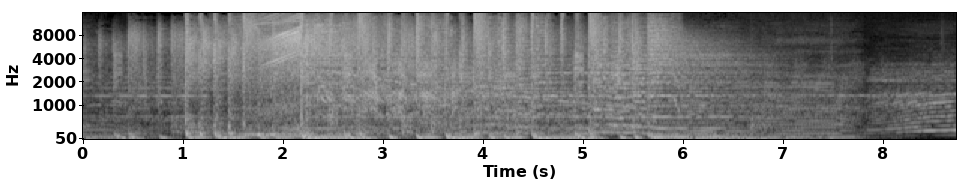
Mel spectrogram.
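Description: A car engine roars loudly with screeching, skidding tires as the vehicle tears off, then the engine note climbs in pitch as it accelerates away. No one speaks.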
